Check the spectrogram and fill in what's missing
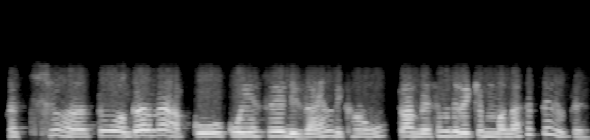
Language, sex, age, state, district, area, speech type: Hindi, female, 18-30, Rajasthan, Jodhpur, urban, conversation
